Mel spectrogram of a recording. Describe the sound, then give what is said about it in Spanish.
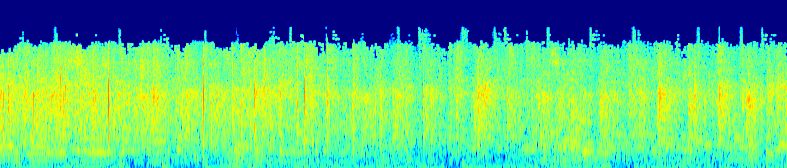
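Steady audience applause at an award ceremony for the second-place finalists, a group of youngsters receiving diplomas from the consejero, fills the whole stretch, a dense wash of many hands clapping with sharp individual claps popping out, fairly loud and sustained without letting up. “Un aplauso para ellos, un aplauso, que lo han hecho muy bien.”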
